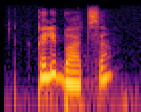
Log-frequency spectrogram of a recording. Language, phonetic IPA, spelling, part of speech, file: Russian, [kəlʲɪˈbat͡sːə], колебаться, verb, Ru-колебаться.ogg
- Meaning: 1. to oscillate, to vibrate, to vacillate, to sway 2. to fluctuate, to vary 3. to hesitate, to waver 4. passive of колеба́ть (kolebátʹ)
